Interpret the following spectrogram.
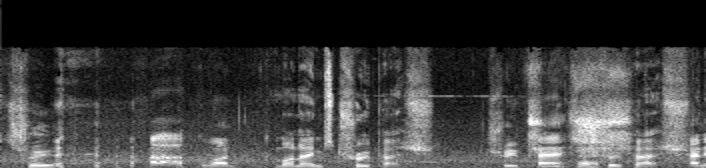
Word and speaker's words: Trupesh: My name's Troopesh. Troopesh. Troopesh. And it's spelled Right.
